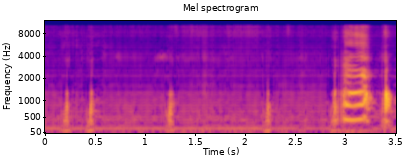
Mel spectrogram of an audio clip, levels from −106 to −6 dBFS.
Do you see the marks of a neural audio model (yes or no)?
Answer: yes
